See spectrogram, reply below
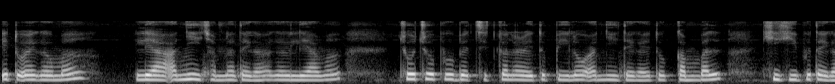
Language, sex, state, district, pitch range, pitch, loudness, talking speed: Wancho, female, Arunachal Pradesh, Longding, 205-230 Hz, 215 Hz, -17 LUFS, 195 wpm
